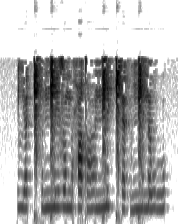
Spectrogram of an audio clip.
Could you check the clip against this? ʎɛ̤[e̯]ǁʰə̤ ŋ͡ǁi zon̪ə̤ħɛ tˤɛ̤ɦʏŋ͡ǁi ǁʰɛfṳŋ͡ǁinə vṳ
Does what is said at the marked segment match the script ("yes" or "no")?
no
